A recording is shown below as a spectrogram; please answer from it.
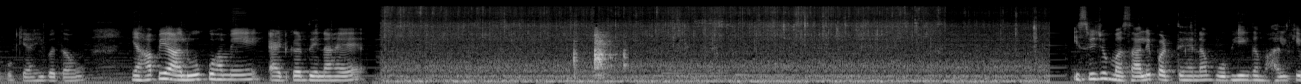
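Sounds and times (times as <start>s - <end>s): potatoes sizzling in a frying pan: 3.8s - 10.5s.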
